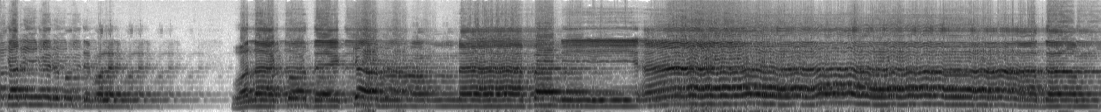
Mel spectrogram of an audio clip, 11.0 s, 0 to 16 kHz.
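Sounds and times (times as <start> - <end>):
man chanting through microphones: 0.0 - 11.0.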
